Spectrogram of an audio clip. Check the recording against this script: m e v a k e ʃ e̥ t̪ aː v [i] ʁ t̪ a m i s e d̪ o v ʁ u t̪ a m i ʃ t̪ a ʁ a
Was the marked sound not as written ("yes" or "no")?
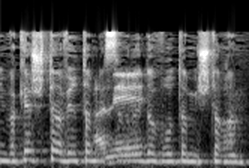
no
